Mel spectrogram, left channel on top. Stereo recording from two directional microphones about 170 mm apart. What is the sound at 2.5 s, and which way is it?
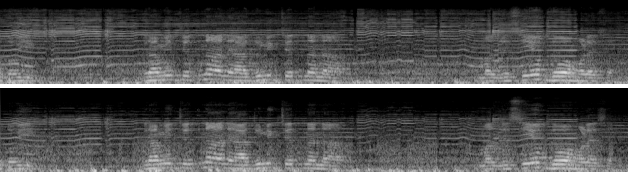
Speech, 50° left (ahead or behind).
